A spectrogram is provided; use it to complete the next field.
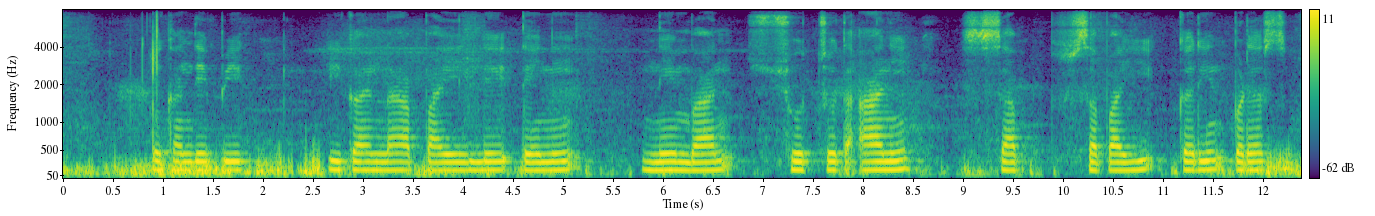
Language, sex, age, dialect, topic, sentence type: Marathi, male, 18-24, Northern Konkan, agriculture, statement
